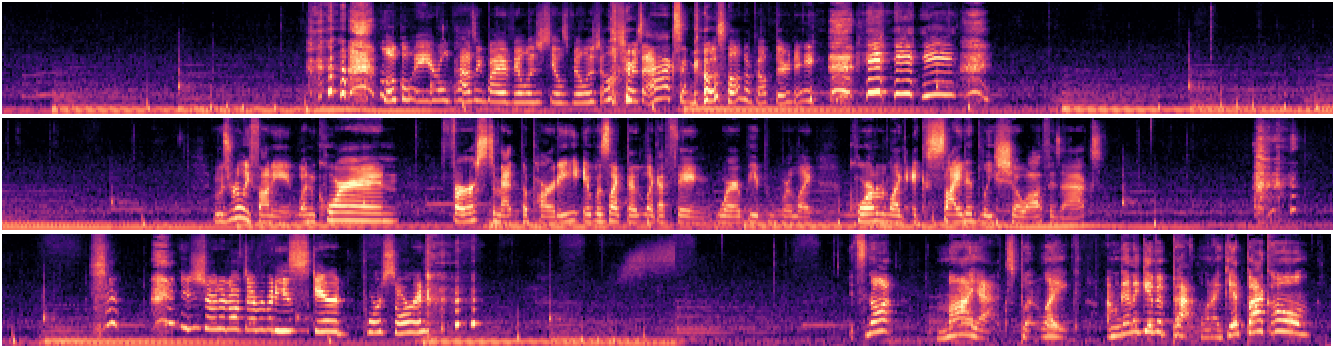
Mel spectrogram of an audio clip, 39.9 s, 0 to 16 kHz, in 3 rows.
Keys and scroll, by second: 0.8 scroll up 1.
